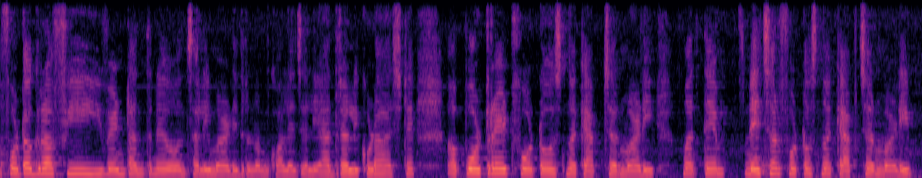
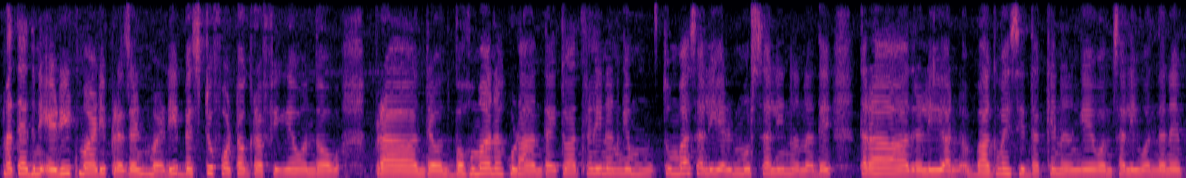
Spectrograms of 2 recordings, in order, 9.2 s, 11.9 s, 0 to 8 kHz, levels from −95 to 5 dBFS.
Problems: background sounds at intervals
